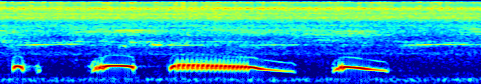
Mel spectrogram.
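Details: Lively local spotted dove kept as a lure for trapping gives a single soft-toned coo phrase: short note, looping note, long trembling drawn note gliding down, then a falling coo; faint thin whistle in the background.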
